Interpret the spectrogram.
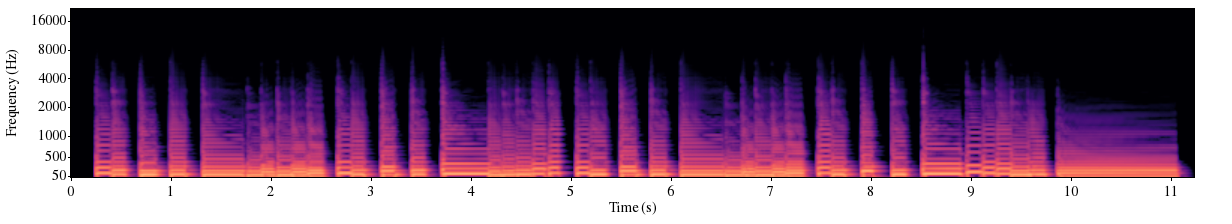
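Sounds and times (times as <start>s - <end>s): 
warm compressed bass: 0.2s - 11.2s.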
